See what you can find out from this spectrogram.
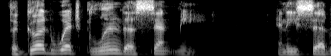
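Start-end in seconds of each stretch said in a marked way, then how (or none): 0.1-2.1 slow, a hint of a sweet girl; lightly voiced Dorothy. Dorothy tells the guard Glinda sent her, slow and lightly sweet. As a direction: play the referral card slowly, little-girl innocent.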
